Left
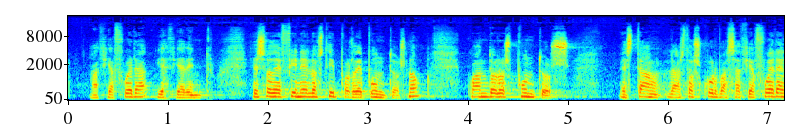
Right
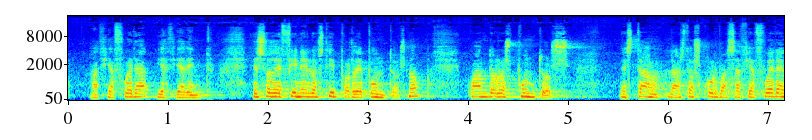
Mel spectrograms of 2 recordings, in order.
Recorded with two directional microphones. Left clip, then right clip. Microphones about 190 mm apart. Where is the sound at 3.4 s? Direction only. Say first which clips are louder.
Left 3 dB; 25° right (ahead or behind).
